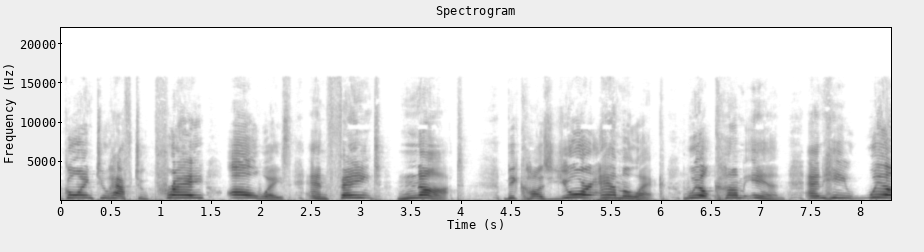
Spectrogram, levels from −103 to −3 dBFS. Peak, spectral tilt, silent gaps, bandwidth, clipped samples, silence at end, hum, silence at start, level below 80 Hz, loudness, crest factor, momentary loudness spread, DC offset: -14 dBFS; -4 dB/octave; none; 13 kHz; under 0.1%; 0 s; none; 0.05 s; -56 dBFS; -34 LUFS; 20 dB; 16 LU; under 0.1%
